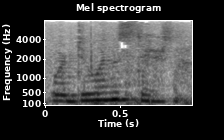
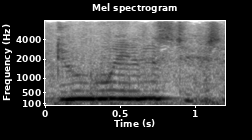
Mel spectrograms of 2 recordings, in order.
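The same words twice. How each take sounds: First: Said in the usual way. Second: Louder, drawn-out announcement. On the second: Real, not acted. Showing viewers around the house, loudly announcing the stairs. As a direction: announce it like a big event, stretching it out.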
